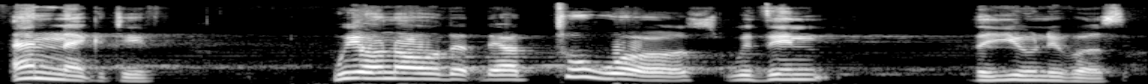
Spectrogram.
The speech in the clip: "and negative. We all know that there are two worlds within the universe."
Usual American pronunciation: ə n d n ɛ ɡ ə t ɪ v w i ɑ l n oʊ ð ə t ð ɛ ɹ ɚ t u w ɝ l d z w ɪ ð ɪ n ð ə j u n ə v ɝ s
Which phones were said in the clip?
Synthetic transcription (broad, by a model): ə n n ɛ ɡ ə t ɪ v w i ɑ l n oʊ ð ə t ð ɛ ɹ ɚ t u w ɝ d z w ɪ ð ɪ n ð ə j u n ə v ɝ s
